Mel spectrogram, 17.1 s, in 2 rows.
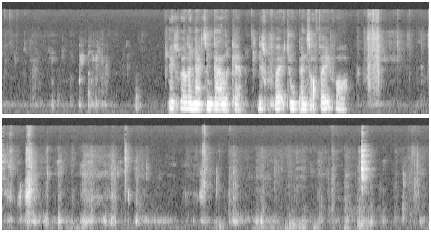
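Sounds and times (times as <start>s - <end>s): person chewing crusty bread: 0.0s - 2.6s, 7.1s - 17.0s.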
